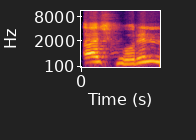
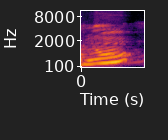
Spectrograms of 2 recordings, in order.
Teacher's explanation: گے یہاں پر ادغام مع الغنہ کا قاعدہ ہو رہا ہے رو کو واو میں ہم مدغم کر رہے ہیں غنہ کے ساتھ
